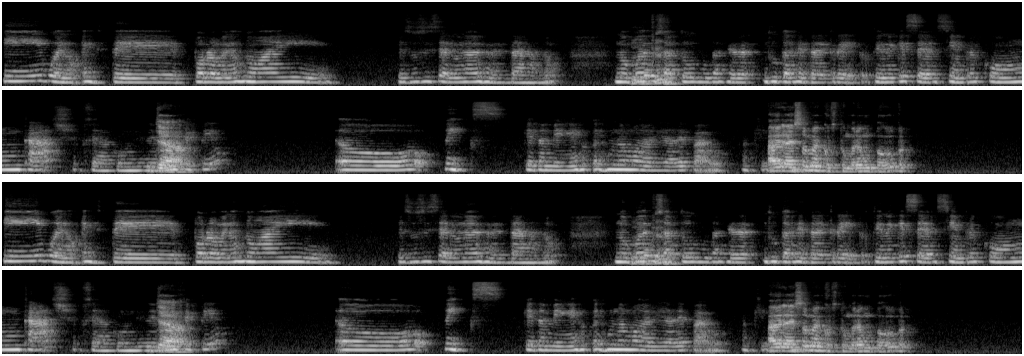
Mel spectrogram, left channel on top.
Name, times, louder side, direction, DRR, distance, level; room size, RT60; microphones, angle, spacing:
voice 1, 0.0-3.3 4.0-12.3 13.5-14.8 15.4-18.4, left 1 dB, 20° right, -6 dB, 2.0 m, -21 dB
voice 2, 6.3-6.7 11.7-12.1 17.9-19.2, left 2 dB, 40° left, -2 dB, 3.1 m, -19 dB
12.5 x 7.1 x 2.3 m, 0.34 s
head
